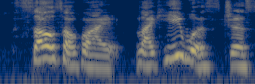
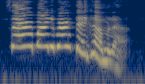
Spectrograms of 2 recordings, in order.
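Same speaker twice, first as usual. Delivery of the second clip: much higher, louder and fast overwhelmed burst; excited exasperation; 4 dB louder, much faster than usual. Real, not acted. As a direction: rattle it off high like it's all too much. Overwhelmed by birthdays.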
